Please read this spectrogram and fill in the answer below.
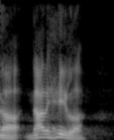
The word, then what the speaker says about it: Nantahala: Nantahala, is that how you say it? And Nantahala? Yeah, that place, okay, in North Carolina.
